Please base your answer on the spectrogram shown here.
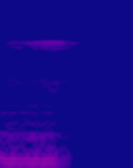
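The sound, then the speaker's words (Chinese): A single deep breath taken during a guided breathing exercise, soft and brief, with an airy rush that fades out after about half a second. “跟着我来做。首先，我们深呼吸”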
